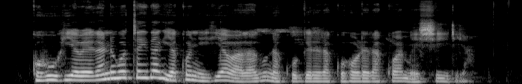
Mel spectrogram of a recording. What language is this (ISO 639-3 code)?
kik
